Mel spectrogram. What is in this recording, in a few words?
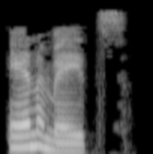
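"animates", British English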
